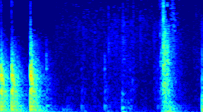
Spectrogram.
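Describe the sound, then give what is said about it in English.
Knocks on a door in a period drama: a few dull, solid thuds, a close pair at the start, then after a quiet pause a couple more, with no voices. “At the appointed time, the first knock came at Jamila's door.”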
